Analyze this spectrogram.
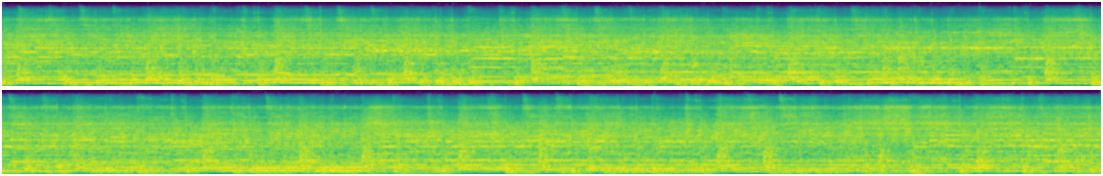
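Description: Live shoegaze rock band playing, with electric guitars and bass holding dense, long-sustained chords at a steady loudness.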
